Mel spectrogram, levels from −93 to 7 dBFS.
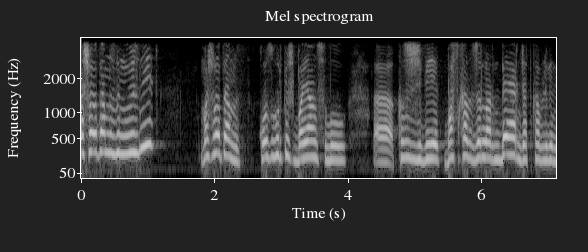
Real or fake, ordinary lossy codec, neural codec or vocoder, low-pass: real; none; none; 3.6 kHz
